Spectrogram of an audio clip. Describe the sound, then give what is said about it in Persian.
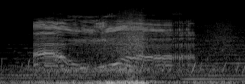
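A magic syringe fills with liquid jade solution, heard as a bright, warbling, shimmering tone that swells in abruptly, holds for about a second and a half, then fades out. “روحان به سمت میز کارش میره، سرنگ جادوییش رو از محلول سنگ یشم پر میکنه.”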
